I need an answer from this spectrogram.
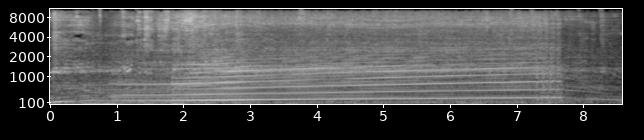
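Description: Turbocharged Honda Integra DB8's engine pulling under full load, its pitch climbing steadily for about six seconds, then falling away near the end as the revs drop.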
